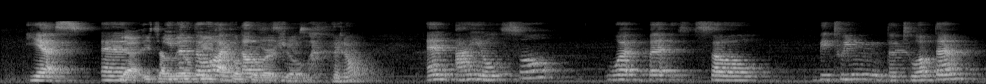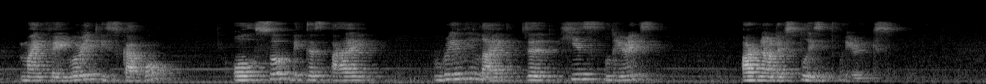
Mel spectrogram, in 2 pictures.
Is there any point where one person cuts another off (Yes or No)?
Yes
